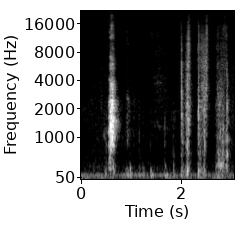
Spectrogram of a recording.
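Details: Roku, a small pet Chihuahua, indoors working its way past a cardboard wall to reach Rei, recorded before a June 2018 injury; one sharp, loud bark early on, followed by softer scuffling and rustling sounds in a quiet room.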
